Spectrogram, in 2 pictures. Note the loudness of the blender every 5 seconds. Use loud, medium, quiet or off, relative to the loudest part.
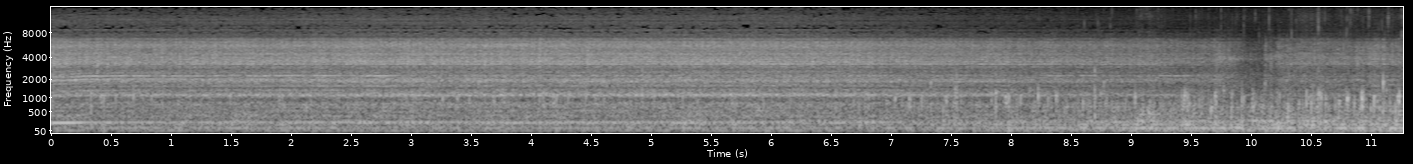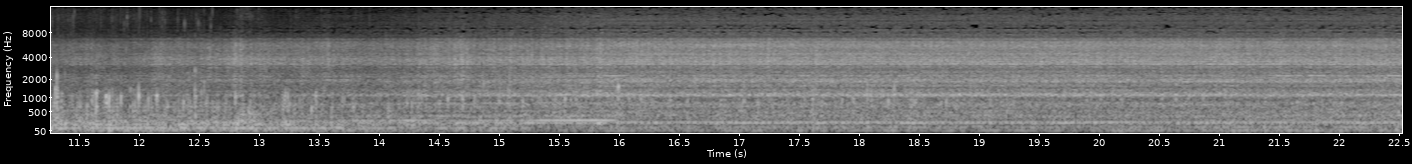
loud, loud, medium, loud, loud.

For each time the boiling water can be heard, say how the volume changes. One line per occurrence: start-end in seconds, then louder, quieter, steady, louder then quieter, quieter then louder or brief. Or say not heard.
0.0-22.4 louder then quieter.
